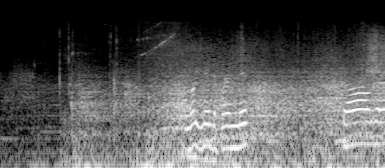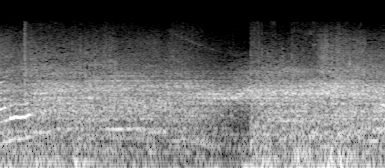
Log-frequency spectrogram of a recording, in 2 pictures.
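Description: A vehicle engine roars loudly, its pitch rising and falling.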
